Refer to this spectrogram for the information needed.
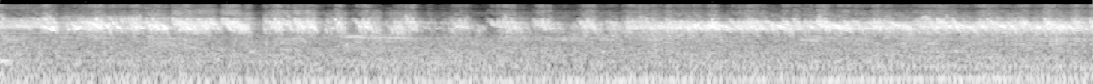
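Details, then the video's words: Baya weavers flocking in cultivated land or scrub, producing a bright continuous chatter of high chirps and sizzling notes, loudest at first then steady. "Baya weavers birds sound effect"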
